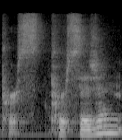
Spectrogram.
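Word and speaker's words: precession: of this topic called precision I believe it's pronounced and it dictates that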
